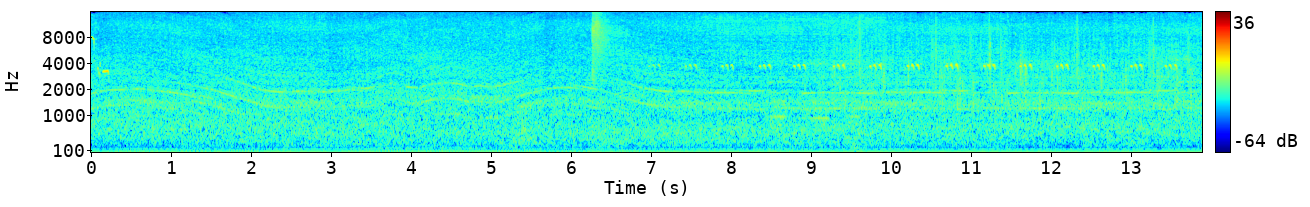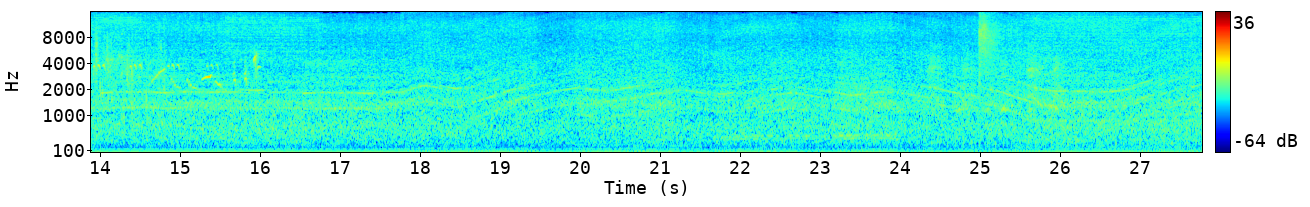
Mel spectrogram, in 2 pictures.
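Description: A tractor engine rumbles steadily and its pitch rises and falls as it drives.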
